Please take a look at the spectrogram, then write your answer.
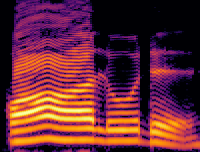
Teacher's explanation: apabila ada huruf dal berharakat sukun, maka ia kita baca dengan bacaan qalqalah. Harus memantul. Qalqalah artinya memantul.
